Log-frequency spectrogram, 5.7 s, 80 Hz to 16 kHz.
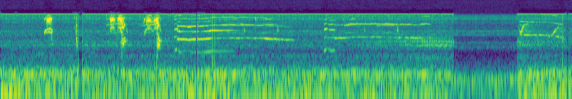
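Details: Peregrine falcon chick calling for food on 10 October 2018: a few sharp squeaks, then long drawn-out whistled whines that slide gently downward, with constant low-pitched background rumble and brief dropouts.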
